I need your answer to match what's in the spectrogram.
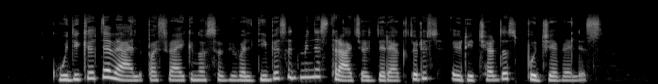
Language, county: Lithuanian, Vilnius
